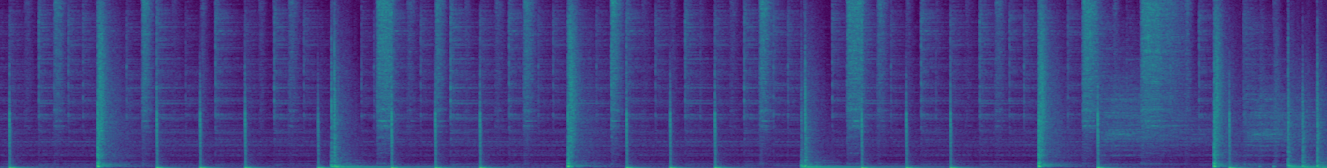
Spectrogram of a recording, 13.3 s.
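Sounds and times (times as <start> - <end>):
funk groove on beech drum kit: 0.0 - 13.2.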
